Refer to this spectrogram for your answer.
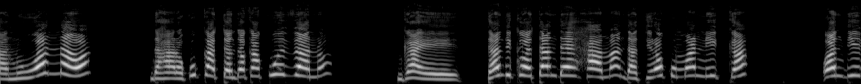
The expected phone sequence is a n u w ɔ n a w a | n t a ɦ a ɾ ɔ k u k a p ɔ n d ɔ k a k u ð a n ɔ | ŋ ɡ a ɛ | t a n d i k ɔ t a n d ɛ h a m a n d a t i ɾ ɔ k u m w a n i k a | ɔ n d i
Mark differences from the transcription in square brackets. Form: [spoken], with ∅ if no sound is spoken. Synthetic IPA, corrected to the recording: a n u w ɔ n a w a | n [d] a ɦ a ɾ ɔ k u k a [t] ɔ n d ɔ k a k u ð a n ɔ | ŋ ɡ a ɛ | t a n d i k ɔ t a n d ɛ h a m a n d a t i ɾ ɔ k u m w a n i k a | ɔ n d i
